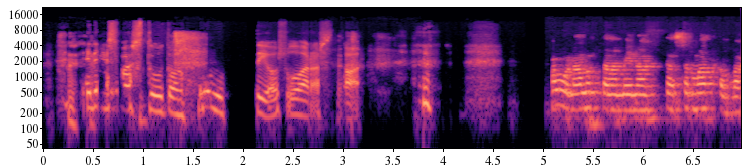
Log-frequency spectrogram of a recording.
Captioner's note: naurua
